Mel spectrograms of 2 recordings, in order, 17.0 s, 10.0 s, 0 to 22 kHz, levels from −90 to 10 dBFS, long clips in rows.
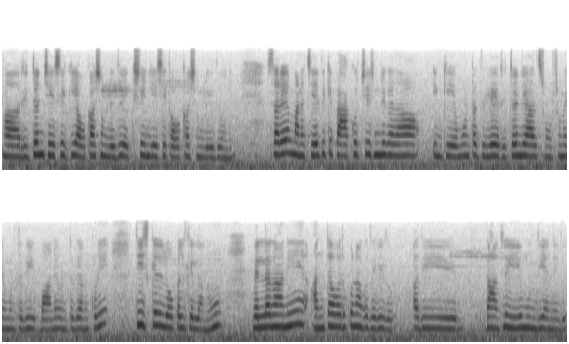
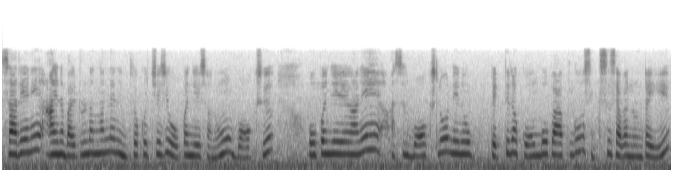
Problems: none marked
